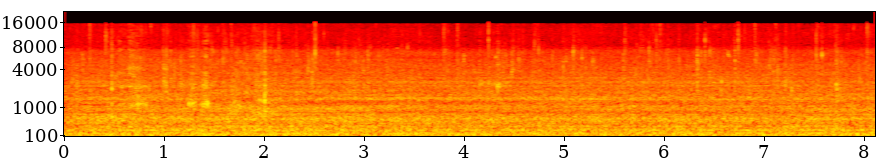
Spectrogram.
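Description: Shrimp fried rice sizzling steadily in a hot pan while it is stirred with a metal spoon, with scattered small crackles and ticks.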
